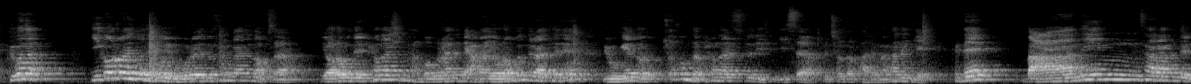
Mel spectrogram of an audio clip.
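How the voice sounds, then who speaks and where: A man's voice: fairly high pitch, darkish tone, a little hiss or hum. Man teaching in a very echoey room. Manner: explains patiently, repeats example sentences slowly. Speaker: English pronunciation teacher. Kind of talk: video lesson. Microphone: clip-on phone mic. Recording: very echoey room, mic at a distance.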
